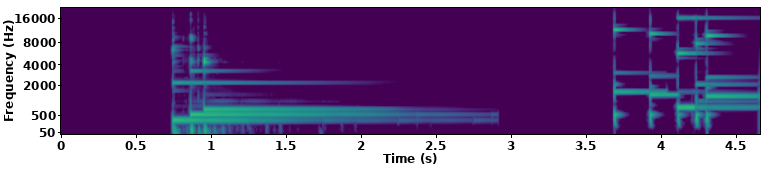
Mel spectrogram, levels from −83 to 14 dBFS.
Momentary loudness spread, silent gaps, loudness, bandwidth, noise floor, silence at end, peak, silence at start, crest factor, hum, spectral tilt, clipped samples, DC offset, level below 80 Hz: 18 LU; 2.92-3.69 s; -24 LUFS; 20 kHz; -59 dBFS; 0 s; -6 dBFS; 0.75 s; 22 dB; none; -1.5 dB/octave; under 0.1%; under 0.1%; -54 dBFS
